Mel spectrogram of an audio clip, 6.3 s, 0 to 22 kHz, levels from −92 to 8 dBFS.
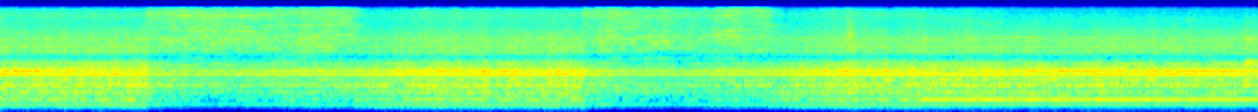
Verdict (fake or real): real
